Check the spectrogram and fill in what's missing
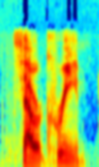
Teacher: It's not the sour that you're putting the emphasis on. It's the cream part.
